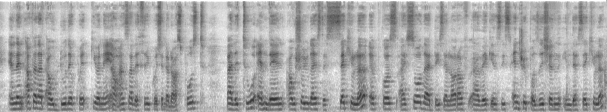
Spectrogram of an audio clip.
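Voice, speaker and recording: Speaking with a non-native accent, a woman has a dark, mellow tone and fairly even intonation. She moves at a fairly quick pace with hardly any pauses. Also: medium pitch for a woman. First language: not English. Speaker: YouTuber. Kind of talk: tutorial. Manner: halting.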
